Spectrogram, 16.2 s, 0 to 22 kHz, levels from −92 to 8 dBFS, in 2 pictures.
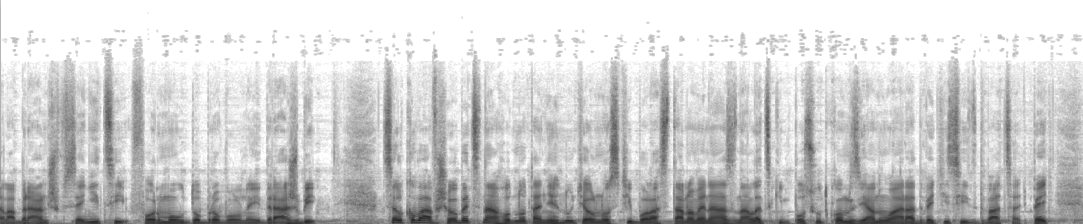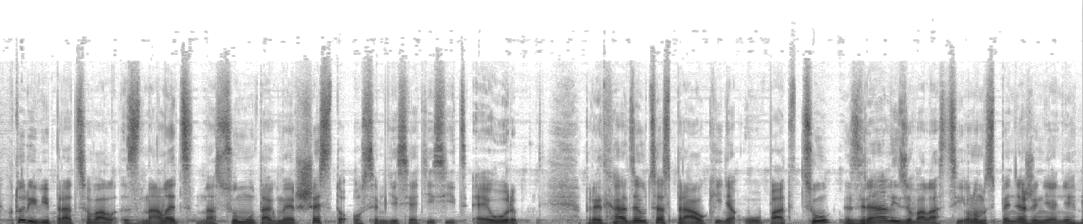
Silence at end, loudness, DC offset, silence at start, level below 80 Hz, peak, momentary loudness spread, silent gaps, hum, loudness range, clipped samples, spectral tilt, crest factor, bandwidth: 0 s; -15 LUFS; under 0.1%; 0 s; -42 dBFS; -2 dBFS; 7 LU; none; none; 3 LU; under 0.1%; -5.5 dB/octave; 14 dB; 16 kHz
